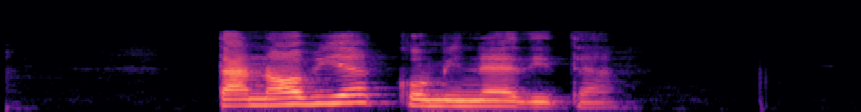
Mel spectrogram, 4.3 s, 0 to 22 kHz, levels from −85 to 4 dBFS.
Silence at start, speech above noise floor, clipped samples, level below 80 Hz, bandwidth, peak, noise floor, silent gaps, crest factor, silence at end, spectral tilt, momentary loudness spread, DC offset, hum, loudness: 1.1 s; 58 dB; under 0.1%; -64 dBFS; 8 kHz; -2 dBFS; -78 dBFS; none; 22 dB; 1.25 s; -5.5 dB/octave; 13 LU; under 0.1%; none; -20 LUFS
